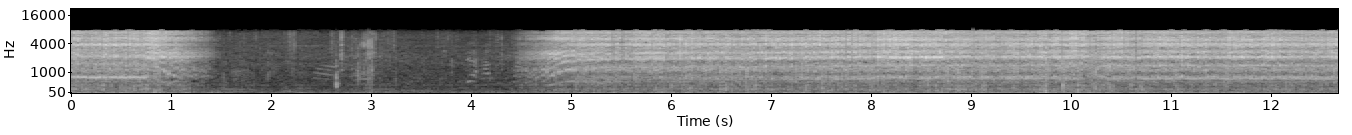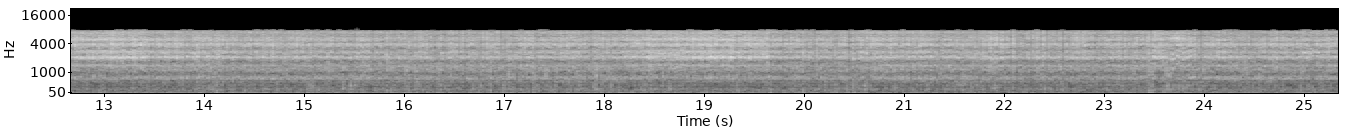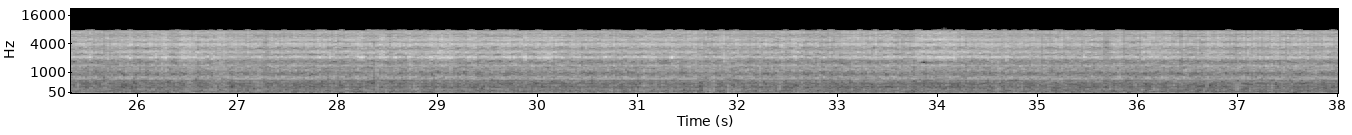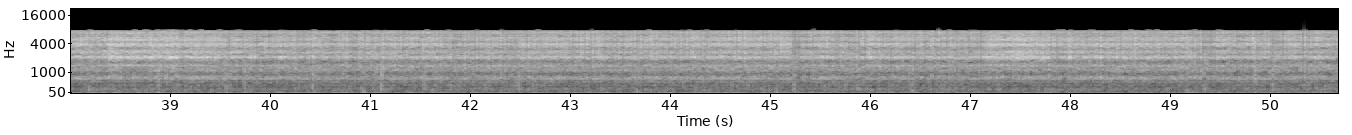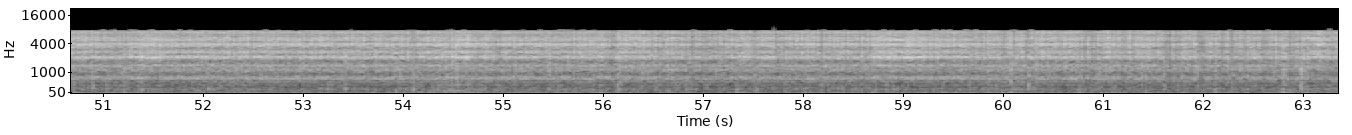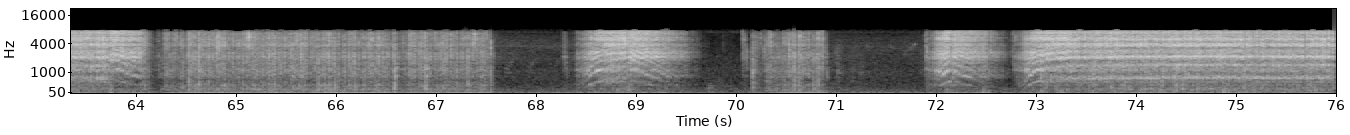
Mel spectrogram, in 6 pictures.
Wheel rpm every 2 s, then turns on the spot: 100, 0, 90, 170, 180, 180, 180, 180, 180, 180, 180, 180, 180, 180, 180, 180, 180, 180, 180, 180, 180, 180, 180, 180, 180, 180, 180, 180, 180, 180, 180, 170, 40, 40, 30, 10, 80, 190.
64-72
